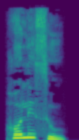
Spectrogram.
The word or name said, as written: ಹೊಲಿಸು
